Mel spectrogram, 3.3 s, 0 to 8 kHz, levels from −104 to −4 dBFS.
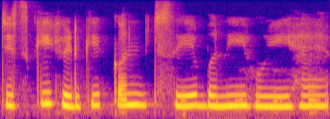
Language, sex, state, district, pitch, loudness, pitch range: Hindi, female, Uttar Pradesh, Saharanpur, 235 Hz, -15 LUFS, 230-245 Hz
